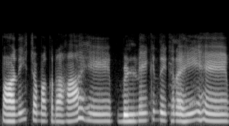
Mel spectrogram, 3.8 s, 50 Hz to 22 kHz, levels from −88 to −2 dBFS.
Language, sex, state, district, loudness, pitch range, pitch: Hindi, female, Madhya Pradesh, Bhopal, -20 LUFS, 210-235 Hz, 215 Hz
